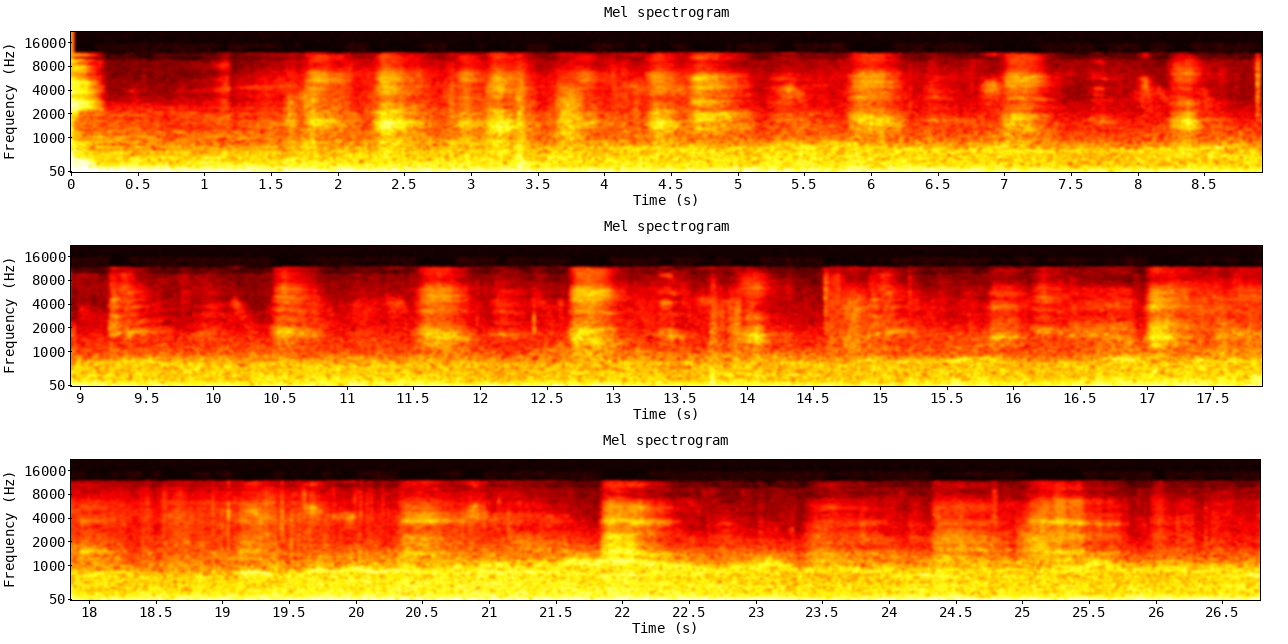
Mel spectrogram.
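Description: A man breathes heavily.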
